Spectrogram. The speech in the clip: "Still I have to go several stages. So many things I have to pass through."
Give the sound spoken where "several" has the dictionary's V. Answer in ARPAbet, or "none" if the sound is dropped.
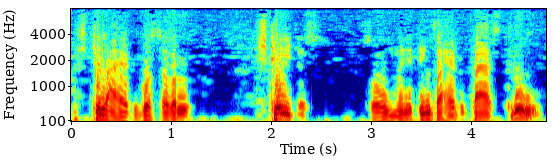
V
